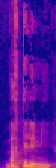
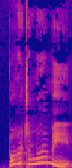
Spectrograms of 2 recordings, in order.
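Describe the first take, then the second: First: Said in the usual way. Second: Barthélemy mangled as pahtlami, high; English-accented name. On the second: Acted. Englishman repeats the mayor's name, English accent. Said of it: "au fort accent anglais".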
